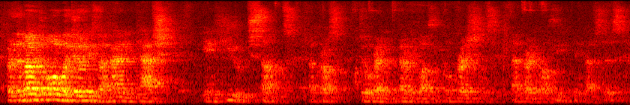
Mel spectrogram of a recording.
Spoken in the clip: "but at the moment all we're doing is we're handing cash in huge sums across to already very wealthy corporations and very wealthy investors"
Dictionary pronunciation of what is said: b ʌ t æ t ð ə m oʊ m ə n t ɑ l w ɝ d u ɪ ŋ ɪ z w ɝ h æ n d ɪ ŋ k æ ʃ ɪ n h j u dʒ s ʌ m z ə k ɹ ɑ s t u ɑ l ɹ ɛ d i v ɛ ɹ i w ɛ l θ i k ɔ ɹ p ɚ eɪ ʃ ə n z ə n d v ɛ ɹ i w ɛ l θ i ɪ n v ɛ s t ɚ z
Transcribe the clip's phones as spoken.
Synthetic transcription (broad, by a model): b ʌ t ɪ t ð ə m oʊ m ə n t ɑ l w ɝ d u ɪ ŋ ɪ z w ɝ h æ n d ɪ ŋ k æ ʃ ɪ n h j u dʒ s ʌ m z ə k ɹ ɑ s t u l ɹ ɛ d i v ɛ ɹ i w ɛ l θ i k ɔ ɹ p ɚ eɪ ʃ ə n z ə n v ɛ ɹ i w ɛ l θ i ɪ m v ɛ s t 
